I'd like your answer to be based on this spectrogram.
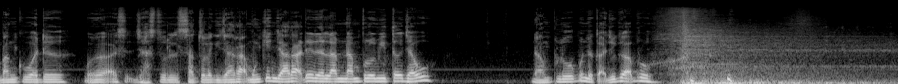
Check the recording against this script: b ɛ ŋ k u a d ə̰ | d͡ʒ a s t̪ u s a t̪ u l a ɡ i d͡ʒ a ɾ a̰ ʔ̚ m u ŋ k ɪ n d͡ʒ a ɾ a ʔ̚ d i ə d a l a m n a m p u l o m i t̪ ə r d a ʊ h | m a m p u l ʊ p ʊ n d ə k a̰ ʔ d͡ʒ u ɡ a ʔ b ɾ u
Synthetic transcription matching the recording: b a ŋ k u a d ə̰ | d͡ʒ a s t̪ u s a t̪ u l a ɡ i d͡ʒ a ɾ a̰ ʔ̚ m u ŋ k ɪ n d͡ʒ a ɾ a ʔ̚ d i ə d a l a m n a m p u l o m i t̪ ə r d͡ʒ a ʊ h | n a m p u l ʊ p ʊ n d ə k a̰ ʔ d͡ʒ u ɡ a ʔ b ɾ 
